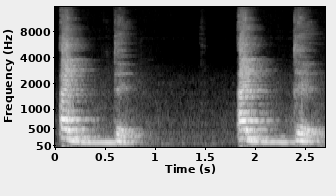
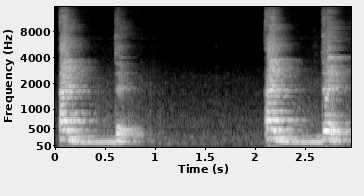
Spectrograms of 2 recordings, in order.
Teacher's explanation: دال کا مخرج ہے زبان کی نوک اوپر کے دانتوں کی جڑ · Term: قلقلہ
